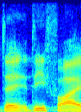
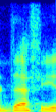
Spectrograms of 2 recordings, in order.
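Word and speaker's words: DeFi: second one there research defy or daffy depending on how we pronounce it d phi injection so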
